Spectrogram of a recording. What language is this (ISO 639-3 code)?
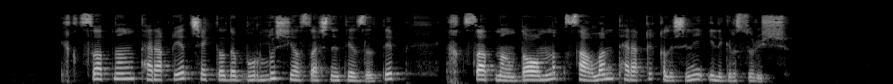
uig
